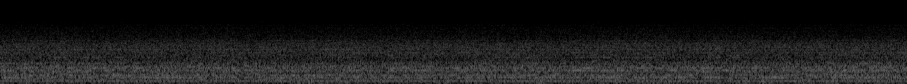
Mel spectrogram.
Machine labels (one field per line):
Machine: fan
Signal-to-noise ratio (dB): 6 dB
